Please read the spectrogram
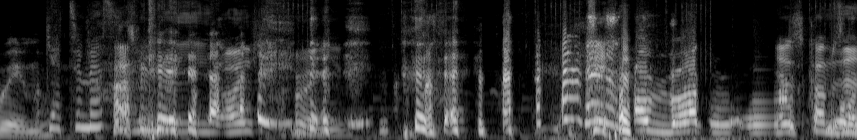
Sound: laughter and mockery

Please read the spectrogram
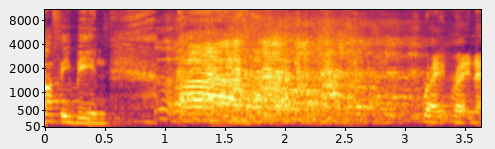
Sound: audience laughs

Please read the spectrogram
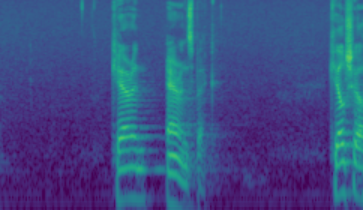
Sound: none

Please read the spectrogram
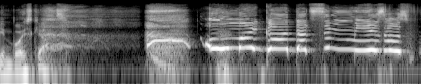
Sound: laughs

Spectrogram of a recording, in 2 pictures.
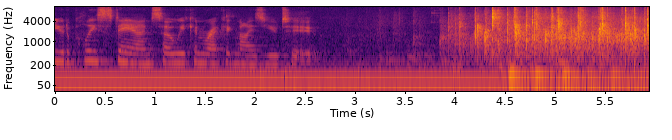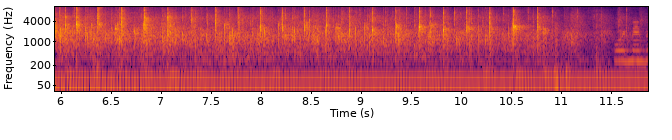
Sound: applause

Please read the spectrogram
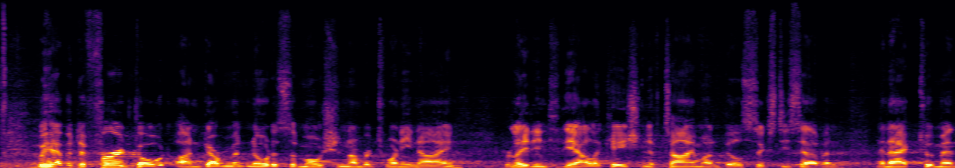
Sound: conversation din

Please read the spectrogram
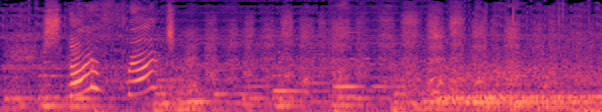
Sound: panting

